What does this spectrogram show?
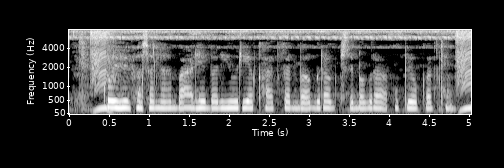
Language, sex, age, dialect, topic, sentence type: Chhattisgarhi, female, 18-24, Northern/Bhandar, agriculture, question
